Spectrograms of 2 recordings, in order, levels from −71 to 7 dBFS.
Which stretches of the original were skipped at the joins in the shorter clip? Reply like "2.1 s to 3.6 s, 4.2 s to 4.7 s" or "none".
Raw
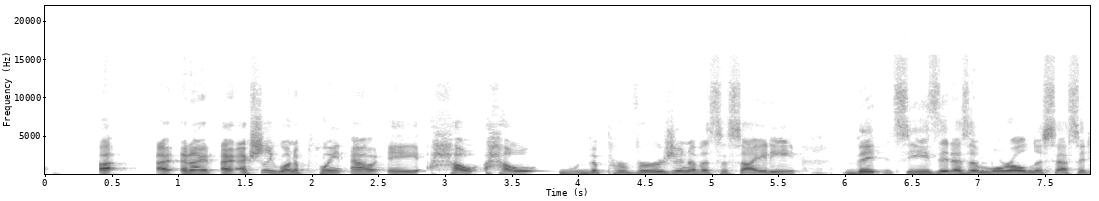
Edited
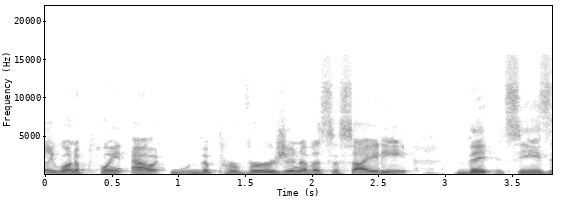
2.6 s to 3.8 s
